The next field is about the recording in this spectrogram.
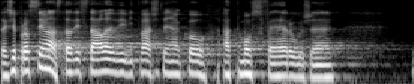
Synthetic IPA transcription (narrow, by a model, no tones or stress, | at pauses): t̪aɡʒɛpɾosɪmvaːst̪adɪst̪aːlɛvɪvɪt̪vaːrit̪ɛɲɛako̞wʔat̪mosfɛːɾuʒɛ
